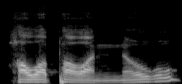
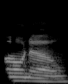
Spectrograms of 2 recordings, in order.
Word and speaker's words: Ho'oponopono: song called, man, I'm going to butcher this pronunciation. It's a Hawaiian word. Halapoano. Oh, man, I don't know how to say it, but there's a beautiful. Ho'oponopono.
